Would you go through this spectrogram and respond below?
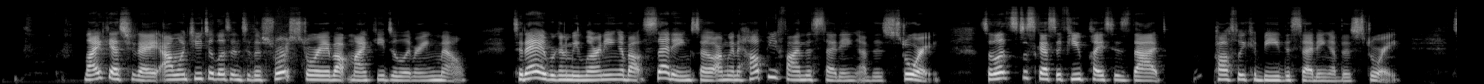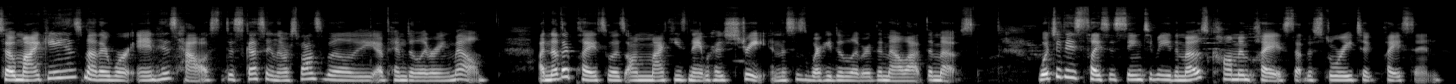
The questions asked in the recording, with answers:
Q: Which of these places seemed to be the most common place that the story took place in?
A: My answer to this question would be Mikey's neighborhood street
